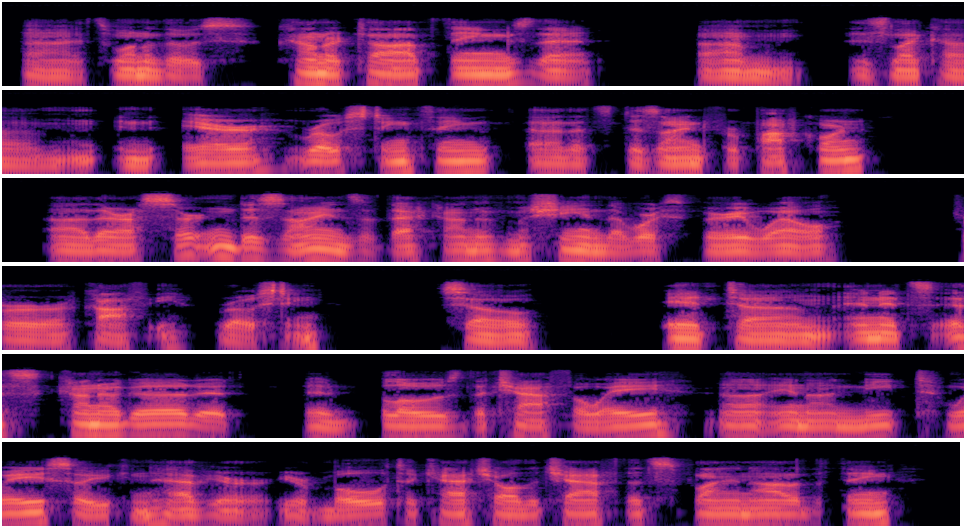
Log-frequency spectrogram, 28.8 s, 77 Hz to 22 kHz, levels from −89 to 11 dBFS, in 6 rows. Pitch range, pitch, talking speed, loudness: 75-90 Hz, 85 Hz, 160 wpm, -22 LUFS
